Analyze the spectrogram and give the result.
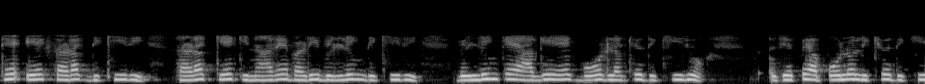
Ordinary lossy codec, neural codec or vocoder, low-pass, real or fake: AAC, 16 kbps; none; 7.2 kHz; real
